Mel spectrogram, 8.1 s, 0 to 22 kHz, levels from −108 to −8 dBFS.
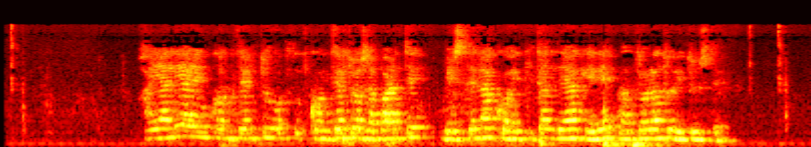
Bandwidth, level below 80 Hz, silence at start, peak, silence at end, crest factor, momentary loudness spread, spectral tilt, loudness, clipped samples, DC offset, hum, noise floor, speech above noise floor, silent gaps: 11.5 kHz; -42 dBFS; 0.1 s; -10 dBFS; 0.3 s; 18 dB; 15 LU; -5.5 dB/octave; -26 LUFS; under 0.1%; under 0.1%; none; -64 dBFS; 38 dB; none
